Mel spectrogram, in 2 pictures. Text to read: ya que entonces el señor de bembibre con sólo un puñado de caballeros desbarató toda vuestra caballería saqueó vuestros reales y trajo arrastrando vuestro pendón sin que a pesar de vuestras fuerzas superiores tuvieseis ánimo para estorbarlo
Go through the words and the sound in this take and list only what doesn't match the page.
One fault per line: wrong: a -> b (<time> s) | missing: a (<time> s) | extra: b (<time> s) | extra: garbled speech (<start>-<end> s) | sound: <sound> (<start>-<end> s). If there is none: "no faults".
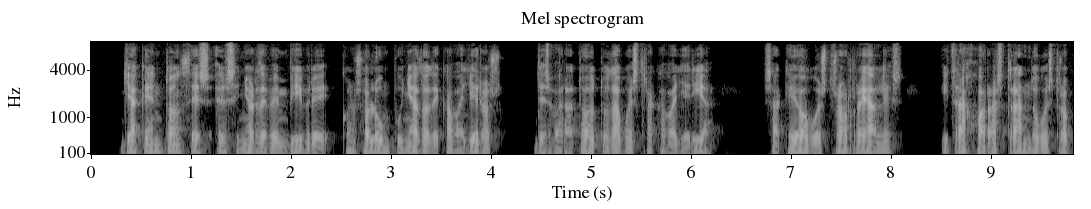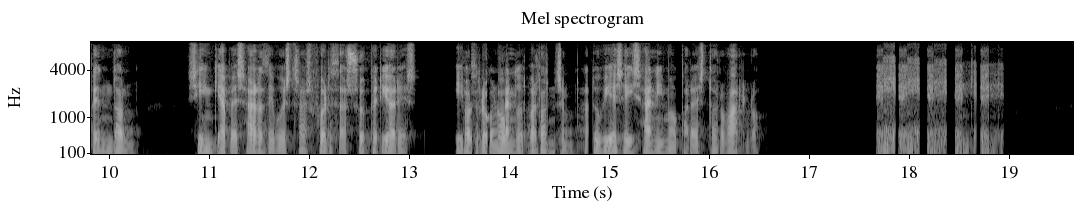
extra: garbled speech (13.5-14.8 s)
sound: laugh (17.7-18.9 s)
